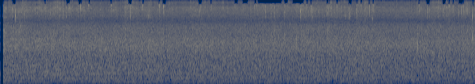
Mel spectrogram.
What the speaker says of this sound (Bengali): হঠাৎ ঝমঝমিয়ে বৃষ্টি চলে এলো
